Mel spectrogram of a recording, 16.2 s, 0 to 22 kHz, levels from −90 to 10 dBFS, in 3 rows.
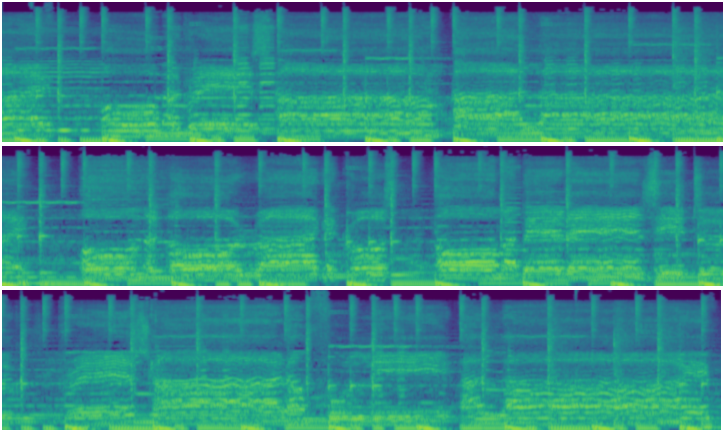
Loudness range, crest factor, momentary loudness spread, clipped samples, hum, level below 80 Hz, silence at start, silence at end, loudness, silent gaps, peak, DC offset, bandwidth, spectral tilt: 1 LU; 10 dB; 3 LU; under 0.1%; none; -16 dBFS; 0 s; 0 s; -11 LUFS; none; 0 dBFS; under 0.1%; over 20 kHz; -4.5 dB/octave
